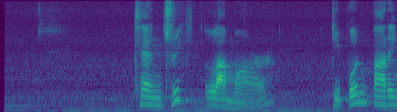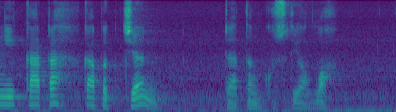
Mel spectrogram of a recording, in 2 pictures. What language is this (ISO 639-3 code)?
jav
